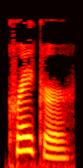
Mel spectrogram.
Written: craker

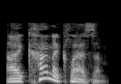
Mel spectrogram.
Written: iconoclasm

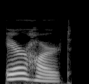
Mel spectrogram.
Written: earhart

